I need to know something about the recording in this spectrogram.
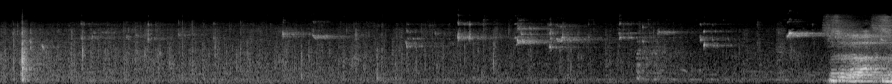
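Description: Sports shoes squeak and patter on a hard court in a large echoing hall.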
